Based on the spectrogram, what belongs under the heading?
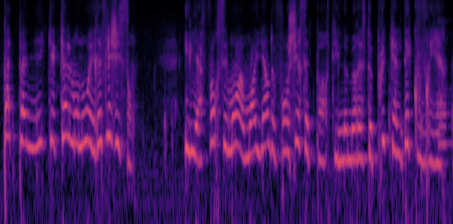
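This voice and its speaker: Very high, girlish Alice. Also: fairly quick. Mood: musing. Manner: exclaiming, thinking aloud to herself. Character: curious, dreamy, excitable little girl, Alice. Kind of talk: French-dubbed children's cartoon acting. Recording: music under the voice.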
